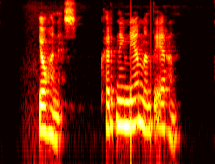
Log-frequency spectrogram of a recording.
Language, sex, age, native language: Icelandic, female, 30-39, Icelandic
